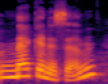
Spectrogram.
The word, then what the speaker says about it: mechanism: get bigger and bigger what about mechanism stress goes right there on this first syllable and some synonyms aren't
